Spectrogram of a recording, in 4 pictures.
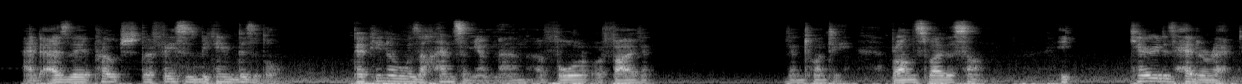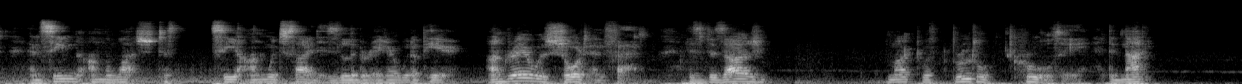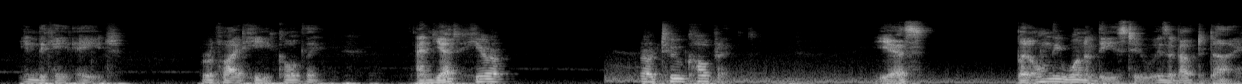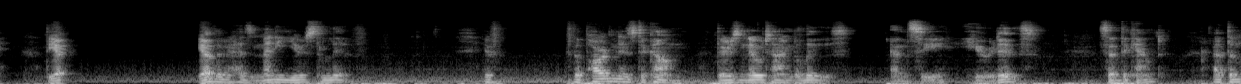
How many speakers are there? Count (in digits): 1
